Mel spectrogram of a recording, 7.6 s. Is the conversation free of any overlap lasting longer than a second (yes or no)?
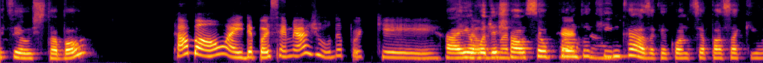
no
